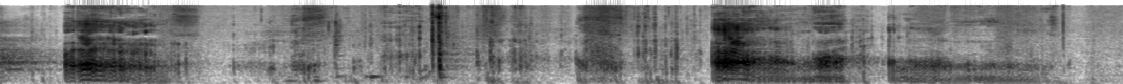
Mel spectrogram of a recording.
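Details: Boston Terrier dog reacting to a shaken water bottle: two harsh, rasping growl-grumbles about three seconds apart, with rough noisy tails, plus clicks and handling noise between them.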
